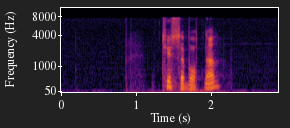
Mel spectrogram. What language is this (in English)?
Norwegian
